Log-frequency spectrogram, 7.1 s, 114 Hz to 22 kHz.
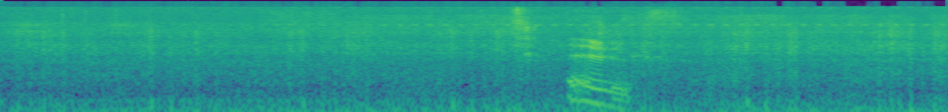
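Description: A train in Farming Simulator 17 rumbles steadily through a low mechanical drone, with a brief rising horn-like tone midway, under a continuous engine bed.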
